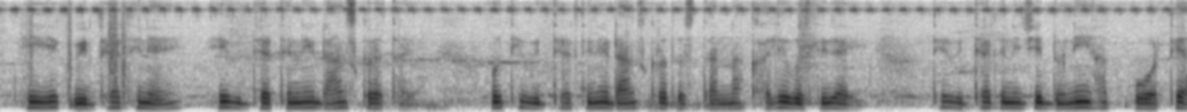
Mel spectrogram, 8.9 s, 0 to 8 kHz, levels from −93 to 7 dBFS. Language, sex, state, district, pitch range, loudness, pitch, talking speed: Marathi, male, Maharashtra, Solapur, 125-140 Hz, -18 LUFS, 135 Hz, 160 wpm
